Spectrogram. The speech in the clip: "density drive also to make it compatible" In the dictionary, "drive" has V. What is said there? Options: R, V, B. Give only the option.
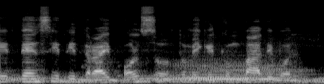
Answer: B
